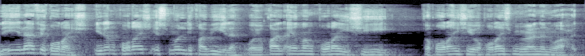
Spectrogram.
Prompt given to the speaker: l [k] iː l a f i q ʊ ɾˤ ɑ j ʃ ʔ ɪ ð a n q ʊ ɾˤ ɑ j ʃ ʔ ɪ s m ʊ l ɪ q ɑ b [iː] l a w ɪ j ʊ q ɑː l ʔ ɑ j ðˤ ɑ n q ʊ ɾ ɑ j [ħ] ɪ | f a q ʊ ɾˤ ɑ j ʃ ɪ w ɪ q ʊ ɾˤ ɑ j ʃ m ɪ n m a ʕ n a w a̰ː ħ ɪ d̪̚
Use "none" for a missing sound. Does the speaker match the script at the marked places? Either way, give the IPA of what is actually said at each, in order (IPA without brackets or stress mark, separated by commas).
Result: ʔ, iː, ʃ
